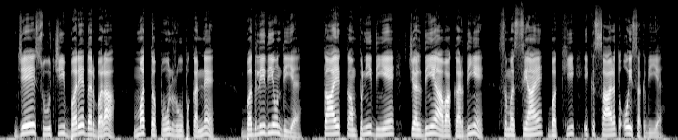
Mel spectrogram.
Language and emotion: Dogri, neutral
